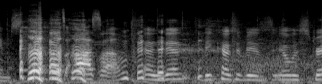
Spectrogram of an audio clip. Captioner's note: laughs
